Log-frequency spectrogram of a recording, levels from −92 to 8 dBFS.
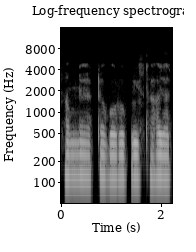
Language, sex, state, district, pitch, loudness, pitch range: Bengali, male, West Bengal, North 24 Parganas, 120 Hz, -31 LUFS, 120-125 Hz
